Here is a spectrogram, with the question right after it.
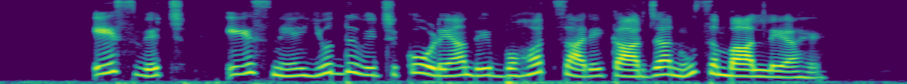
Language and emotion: Punjabi, neutral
